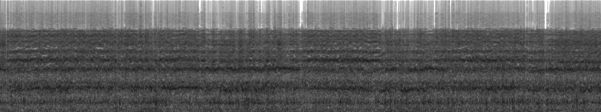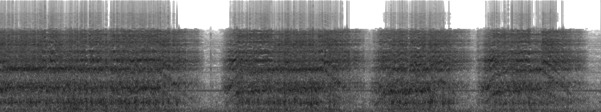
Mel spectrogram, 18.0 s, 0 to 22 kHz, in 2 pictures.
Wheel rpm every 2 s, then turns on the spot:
230, 220, 220, 220, 220, 190, 120, 90, 90.
none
